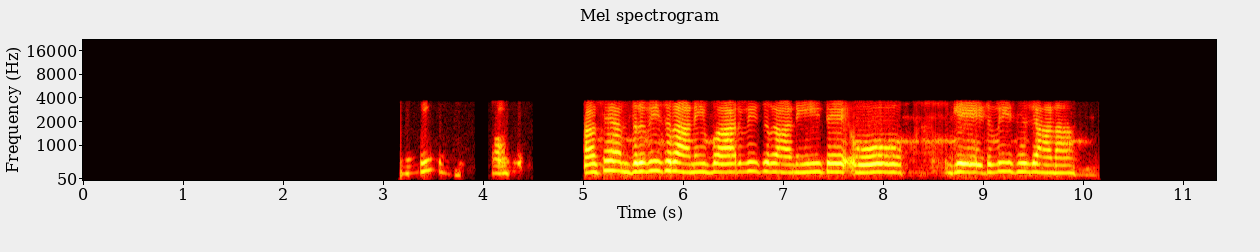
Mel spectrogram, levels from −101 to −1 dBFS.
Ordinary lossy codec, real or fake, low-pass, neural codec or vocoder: none; fake; 3.6 kHz; vocoder, 22.05 kHz, 80 mel bands, WaveNeXt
